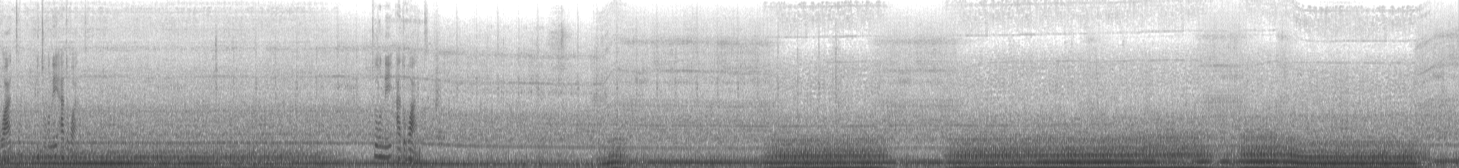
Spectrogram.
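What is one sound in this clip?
A truck's diesel engine drones steadily, rising and falling as it changes gear.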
